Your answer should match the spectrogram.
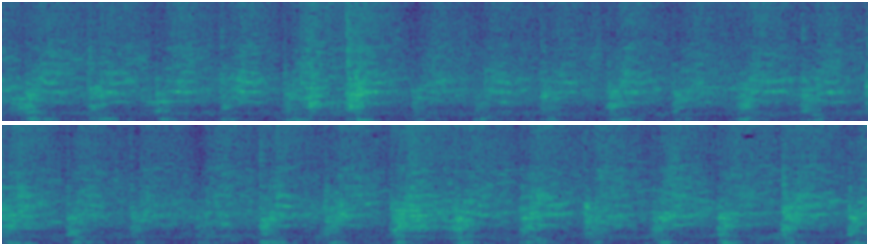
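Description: Footfalls of a light jog on a compact folding treadmill's deck, about three steps a second, steady and faint.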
